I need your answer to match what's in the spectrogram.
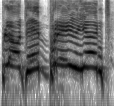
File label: Demoman positive vocalization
